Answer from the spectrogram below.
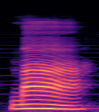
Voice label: ma, 吴语; m，它没什么特别，就是英语里面的m。; 唇音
